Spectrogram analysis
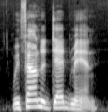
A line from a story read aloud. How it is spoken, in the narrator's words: snapped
